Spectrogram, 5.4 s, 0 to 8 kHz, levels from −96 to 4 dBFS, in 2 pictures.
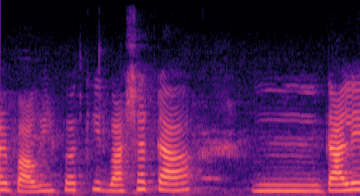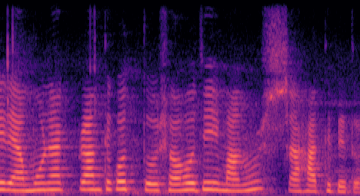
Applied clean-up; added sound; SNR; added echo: none; none; none; none.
